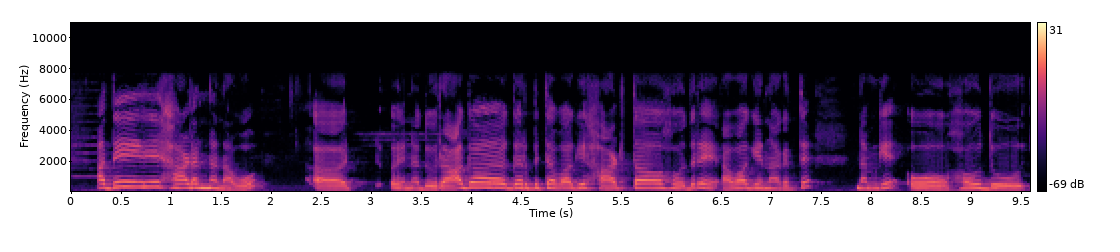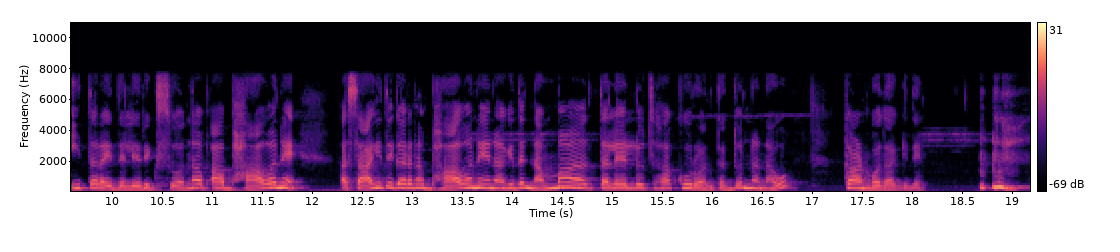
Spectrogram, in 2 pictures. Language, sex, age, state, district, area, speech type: Kannada, female, 18-30, Karnataka, Chitradurga, urban, spontaneous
